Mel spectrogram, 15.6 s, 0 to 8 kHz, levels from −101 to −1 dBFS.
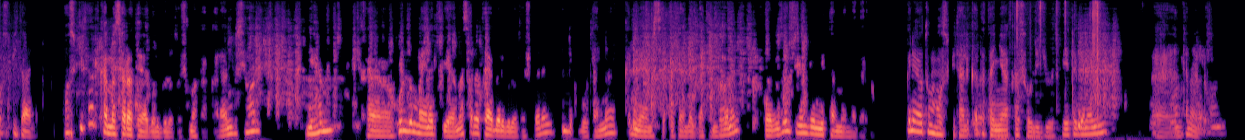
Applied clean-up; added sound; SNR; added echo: classical method Wiener filter.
